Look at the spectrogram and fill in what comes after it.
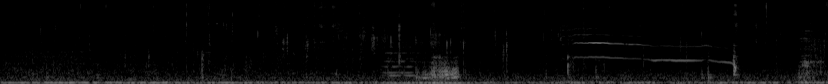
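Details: Kitten, one of three sheltering indoors on a rainy day, utters a long, slightly falling meow late in the recording after a short nasal squeak, over steady low indoor rumble and faint clicks.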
